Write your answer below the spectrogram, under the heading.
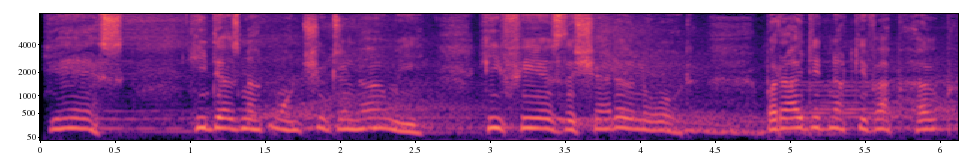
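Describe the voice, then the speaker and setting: A man voicing a timid young slave girl with a soft, breathy, sighing voice. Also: lowish voice, measured pace, reverberant, long reverb tail, background noise, voice pushed up, natural voice. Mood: eager rushing.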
